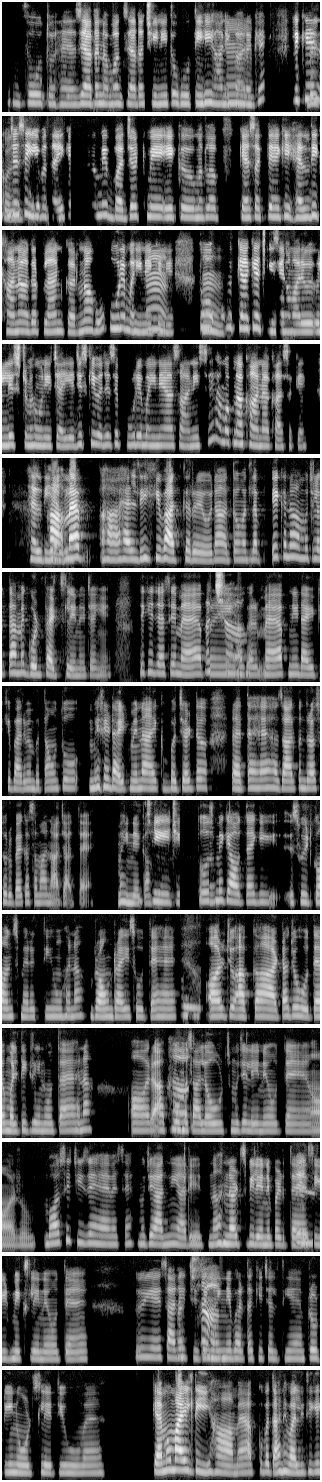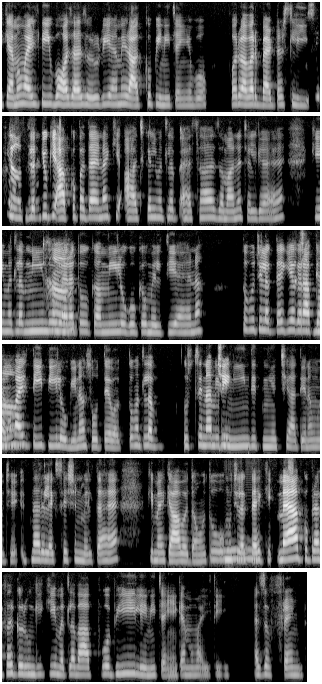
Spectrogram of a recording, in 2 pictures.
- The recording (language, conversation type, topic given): Hindi, podcast, घर पर स्वस्थ खाना बनाने के आपके आसान तरीके क्या हैं?
- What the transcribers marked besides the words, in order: static; other background noise; tapping; distorted speech; in English: "हेल्दी"; in English: "प्लान"; in English: "लिस्ट"; in English: "हेल्दी, हेल्दी?"; in English: "हेल्दी"; in English: "गुड फैट्स"; in English: "डाइट"; laughing while speaking: "मेरे"; in English: "डाइट"; in English: "स्वीट कॉर्न्स"; in English: "ब्राउन राइस"; in English: "मल्टीग्रैन"; laughing while speaking: "इतना"; in English: "नट्स"; in English: "सीड मिक्स"; in English: "टी"; laughing while speaking: "बताने"; in English: "टी"; in English: "फ़ॉर आवर बेटर स्लीप"; in English: "टी"; in English: "रिलैक्सेशन"; in English: "प्रेफ़र"; in English: "टी एज़ अ फ्रेंड"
